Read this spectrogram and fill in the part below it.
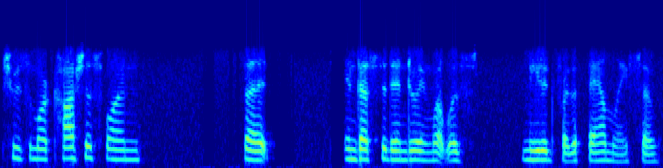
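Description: A woman's voice: fairly low pitch, fairly even intonation, normal speed, dry recording. A woman answering casually as an interviewed cast member, hesitant and repeating her phrases. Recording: dry, narrow phone-like call audio.

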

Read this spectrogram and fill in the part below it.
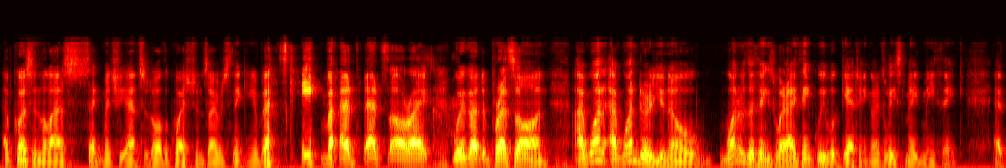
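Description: A man hosting a radio talk show in a conversational interview style. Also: low-pitched. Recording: dull band-limited radio audio.

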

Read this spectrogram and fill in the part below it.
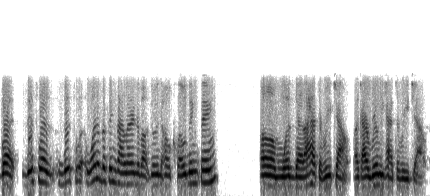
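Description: A man's voice: a little high, normal speed. A man from Guyana, a guest on an internet radio interview, speaking in an earnest, reflective way with many ums and uhs. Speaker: guest, event planner and entrepreneur. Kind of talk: motivational interview talk. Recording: tinny phone line.

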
